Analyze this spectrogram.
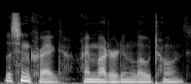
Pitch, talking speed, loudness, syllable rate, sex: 110 Hz, 220 wpm, -17 LUFS, 6.8 syllables/s, male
